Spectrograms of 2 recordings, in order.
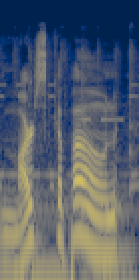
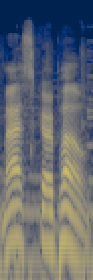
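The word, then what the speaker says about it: mascarpone: If your waiter tells you that they use Mars Capone, well, there is no such thing. He's trying to impress you for tips. The correct pronunciation is mascarone.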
